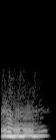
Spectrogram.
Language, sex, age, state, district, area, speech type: Assamese, female, 18-30, Assam, Lakhimpur, rural, conversation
